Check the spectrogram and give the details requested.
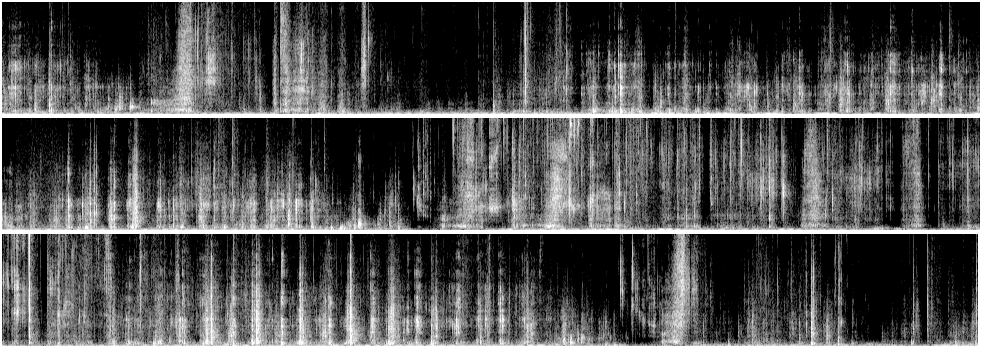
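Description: Close-miked biting and chewing of barbecue chicken wings: many small, irregular crunches and crackles as the meat is bitten and pulled off the bone.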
